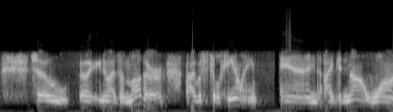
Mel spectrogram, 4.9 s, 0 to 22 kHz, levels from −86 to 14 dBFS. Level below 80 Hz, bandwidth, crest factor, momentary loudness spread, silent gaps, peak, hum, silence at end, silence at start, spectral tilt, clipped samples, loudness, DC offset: -64 dBFS; 5.4 kHz; 16 dB; 4 LU; none; 0 dBFS; none; 0 s; 0 s; -5 dB/octave; under 0.1%; -15 LUFS; under 0.1%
